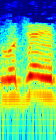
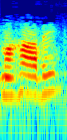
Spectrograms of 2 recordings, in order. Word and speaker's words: Mojave: Real Death Valley prospectors don't call it Mojave, Mr. Newton, but Mojave.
